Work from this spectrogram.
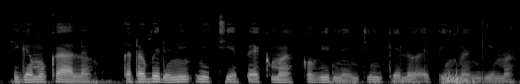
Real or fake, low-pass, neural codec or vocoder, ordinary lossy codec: real; none; none; none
